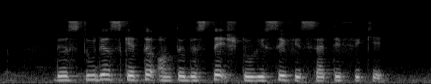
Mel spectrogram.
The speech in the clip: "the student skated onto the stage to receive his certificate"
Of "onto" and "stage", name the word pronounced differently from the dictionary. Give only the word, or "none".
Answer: stage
